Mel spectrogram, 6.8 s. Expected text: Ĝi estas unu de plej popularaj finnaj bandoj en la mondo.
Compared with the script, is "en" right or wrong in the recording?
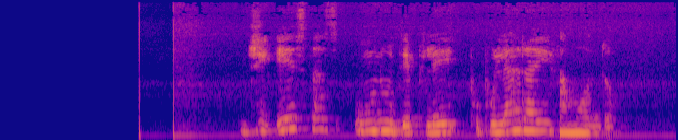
wrong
